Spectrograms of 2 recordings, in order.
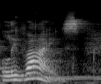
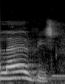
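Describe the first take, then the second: First: The name is said the American way, like 'Levi's'. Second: The name is said the Brazilian way, like 'leves'. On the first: The speaker calls it right. "é Levi's" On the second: The speaker calls it wrong. "não é leves"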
